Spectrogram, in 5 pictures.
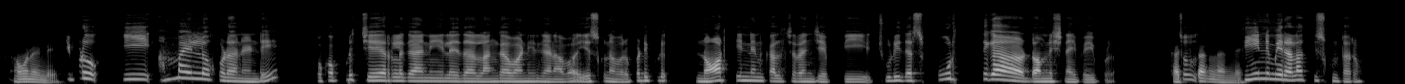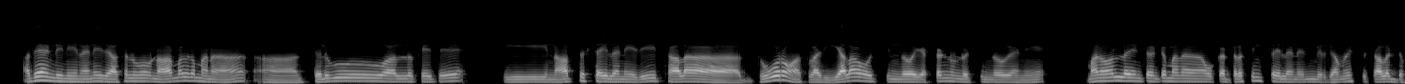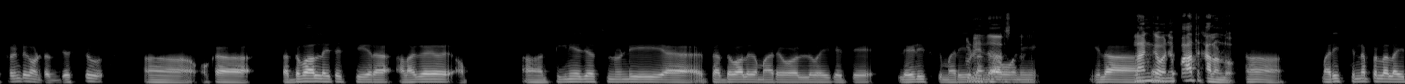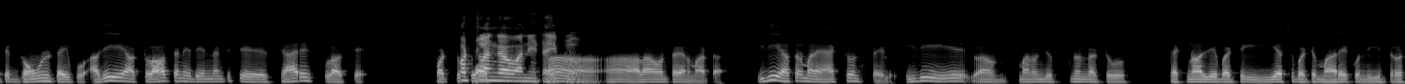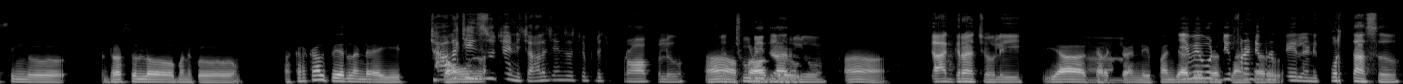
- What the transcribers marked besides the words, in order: in English: "బట్"; in English: "చుడీదార్స్"; in English: "సో"; in English: "నార్మల్‌గా"; drawn out: "తెలుగూ"; drawn out: "ఈ"; in English: "నార్త్"; in English: "డ్రస్సింగ్"; in English: "డిఫరెంట్‌గా"; in English: "టీనేజర్స్"; in English: "చుడీదార్స్"; in English: "లేడీస్‌కి"; other noise; in English: "శారీస్"; in English: "క్లాత్"; "ఓణీ" said as "వాణీ"; in English: "టైప్‌లో"; in English: "యాక్చువల్"; in English: "టెక్నాలజీ"; in English: "ఇయర్స్"; other background noise; in Hindi: "ఘాగ్రా చోలీ"; in English: "డిఫరెంట్ డిఫరెంట్"; in English: "కుర్తాస్"
- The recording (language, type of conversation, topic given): Telugu, podcast, సాంప్రదాయ దుస్తుల శైలిని ఆధునిక ఫ్యాషన్‌తో మీరు ఎలా మేళవిస్తారు?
